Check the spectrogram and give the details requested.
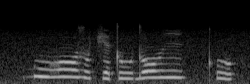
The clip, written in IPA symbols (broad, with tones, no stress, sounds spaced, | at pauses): ɓ uː˦ ɣ oː˦ z u˨ t͡ʃ e˨ t uː˨ d oː˦ ɣ i˦ | kʰ u˨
